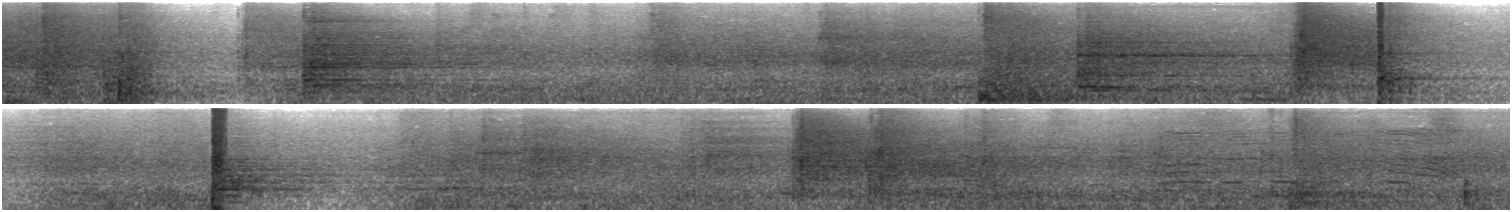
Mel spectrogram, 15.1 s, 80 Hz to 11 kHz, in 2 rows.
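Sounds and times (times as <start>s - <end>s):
hockey pucks and sticks cracking: 0.0s - 2.4s, 3.2s - 7.4s, 8.6s - 9.2s, 9.8s - 12.7s.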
